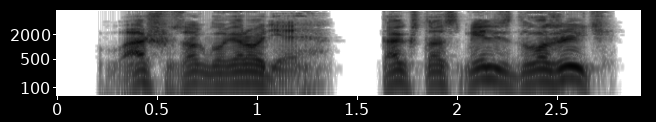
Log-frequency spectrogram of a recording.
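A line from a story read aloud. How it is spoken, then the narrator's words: Loud barking shout. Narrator (Russian): гаркнул полицейский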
